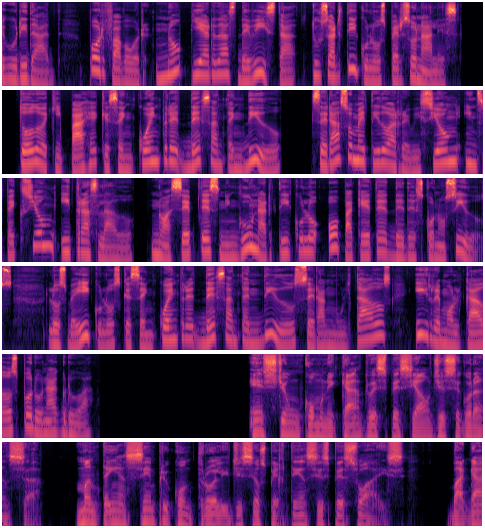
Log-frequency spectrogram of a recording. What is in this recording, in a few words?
UNATTENDED BAGS ANNOUNCEMENTS, PA messages; Customer Sevice; PA messages 2022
